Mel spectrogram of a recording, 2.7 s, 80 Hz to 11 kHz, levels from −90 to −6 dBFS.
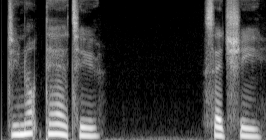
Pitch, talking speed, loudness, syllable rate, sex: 200 Hz, 155 wpm, -16 LUFS, 4.4 syllables/s, female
